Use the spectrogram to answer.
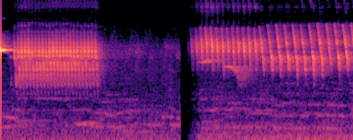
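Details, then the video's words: Champion canary training song: a dense, even buzzy trill lasting about a second, a silent gap, then a quicker pulsing rolled trill of high notes. "CANARY 'S SINGING VIDEO MOST POWERFUL SONG FOR CANARY TRAINING"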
